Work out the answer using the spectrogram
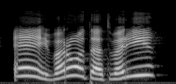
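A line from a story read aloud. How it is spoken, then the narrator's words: Shouted. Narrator (Russian): крикнул Родион Вальке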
